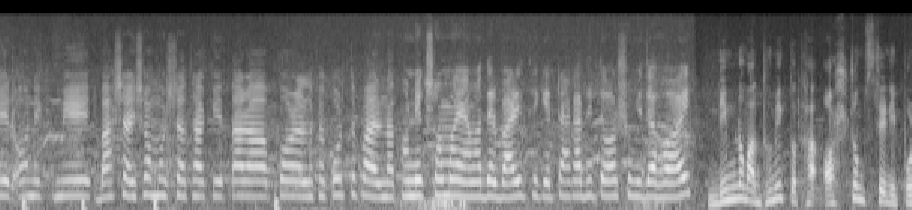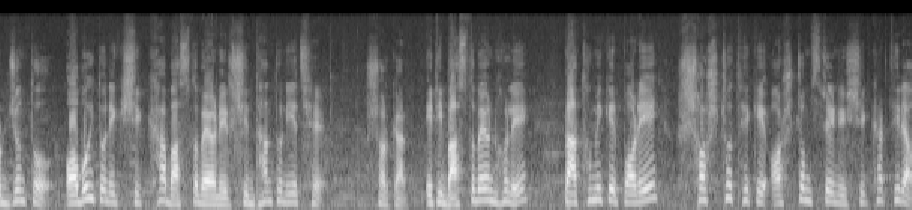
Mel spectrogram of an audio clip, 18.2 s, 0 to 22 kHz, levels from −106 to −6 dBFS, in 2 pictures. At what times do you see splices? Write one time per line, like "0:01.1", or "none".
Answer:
0:00.9
0:06.9
0:09.7
0:13.3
